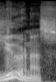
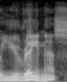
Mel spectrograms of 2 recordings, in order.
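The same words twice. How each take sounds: First: The word is said the usual, inoffensive way. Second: The word is said the embarrassing-sounding way.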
